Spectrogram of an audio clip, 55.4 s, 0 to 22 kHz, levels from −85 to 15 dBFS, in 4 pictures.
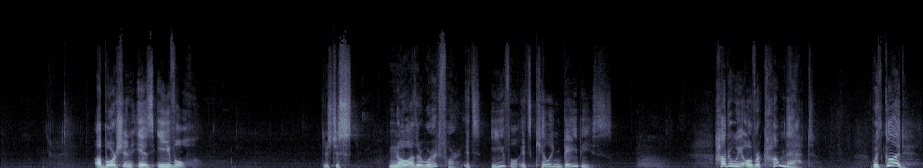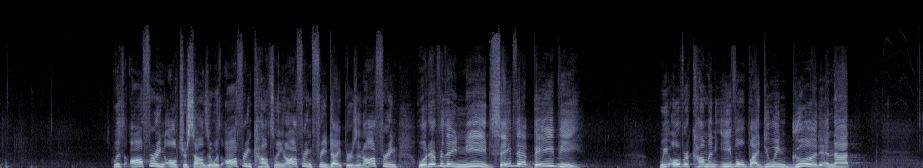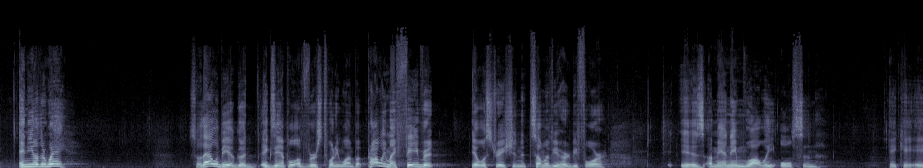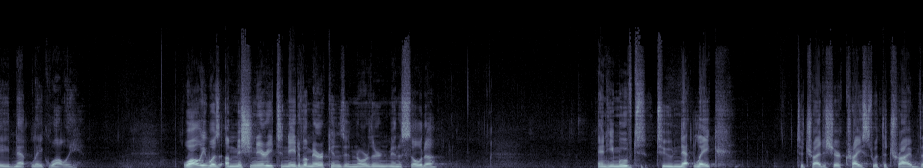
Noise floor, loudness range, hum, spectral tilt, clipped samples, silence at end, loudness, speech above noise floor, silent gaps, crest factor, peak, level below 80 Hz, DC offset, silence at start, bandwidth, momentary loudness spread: -63 dBFS; 10 LU; none; -4.5 dB/octave; under 0.1%; 0 s; -19 LUFS; 44 dB; none; 20 dB; 0 dBFS; -80 dBFS; under 0.1%; 1.4 s; 17.5 kHz; 13 LU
